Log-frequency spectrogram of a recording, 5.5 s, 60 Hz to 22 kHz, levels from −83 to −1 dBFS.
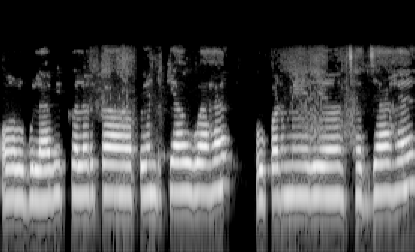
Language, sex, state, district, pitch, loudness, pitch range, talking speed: Hindi, female, Bihar, Bhagalpur, 230 Hz, -13 LUFS, 220-235 Hz, 160 wpm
